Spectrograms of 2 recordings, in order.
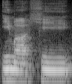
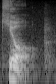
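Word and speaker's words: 今日: kill that's that's it kyoool and why i don't i don't know i don't know but it doesn't follow any of the rules that we've had so far um here's another one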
